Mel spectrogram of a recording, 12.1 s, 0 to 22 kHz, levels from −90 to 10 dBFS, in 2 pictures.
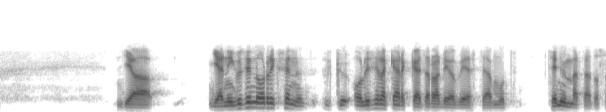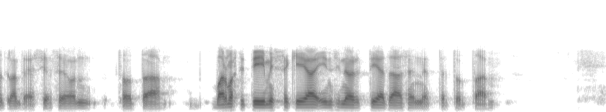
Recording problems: phone-call audio
uneven, jittery; strongly; from 3.5 to 8.5 s

